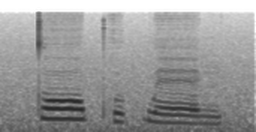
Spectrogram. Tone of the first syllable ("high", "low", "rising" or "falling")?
high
